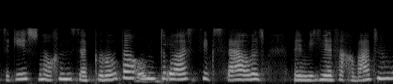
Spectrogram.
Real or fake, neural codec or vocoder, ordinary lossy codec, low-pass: fake; codec, 16 kHz, 0.5 kbps, FreqCodec, smaller model; none; 5.4 kHz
